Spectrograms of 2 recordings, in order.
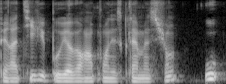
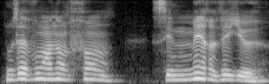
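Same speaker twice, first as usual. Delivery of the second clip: joyful exclamation; 5 semitones higher, 3 dB louder than usual. Shown as a demonstration. Teacher acting a happy parent, exclaiming with joy. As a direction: gush with happiness.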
